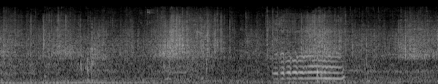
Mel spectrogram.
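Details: African pygmy goat at a petting meadow, using a feeding ball as behavioural enrichment on a quiet day; one harmonic, wavering bleat of just under a second rises from steady rustling and crunching handling noise.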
